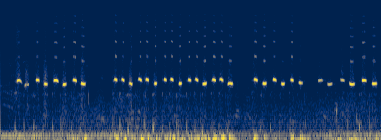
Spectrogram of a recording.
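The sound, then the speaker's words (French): A person whistles an imitation of a great tit's song: rapid, high, repeated two-note phrases in three bursts separated by short pauses. “je vous fais entendre une imitation du chant de la mésange charbonnière”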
